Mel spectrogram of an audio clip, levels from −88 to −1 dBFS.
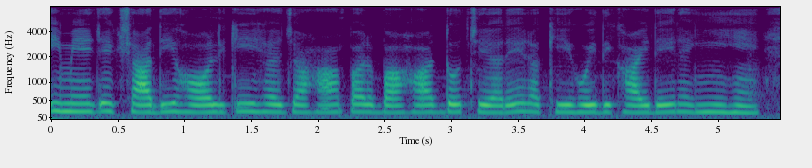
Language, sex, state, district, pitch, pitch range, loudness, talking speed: Hindi, female, Chhattisgarh, Bastar, 195 Hz, 190-200 Hz, -33 LUFS, 185 wpm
